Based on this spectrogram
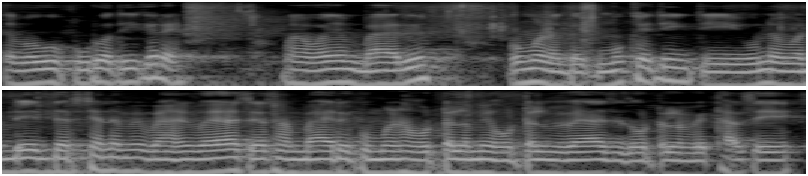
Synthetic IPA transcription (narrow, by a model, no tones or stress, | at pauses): t̪ɐbɐuɦopuːɾot̪ʰikɐɾe | mãːʋɐəmɓaːɦɪɾɡʱʊməɽ̃ət̪ɐmũːkʰet͡ɕɐĩiʊnəʋɐɗed̪ɐɾʃənmẽʋɐjaːseɐsãɓaːɦɪɾɡʱʊməɽ̃əɦoːʈəlmẽɦoːʈəlmẽʋɐjaset̪ɐɦoːʈəlmẽʋeːʈʰaːseː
